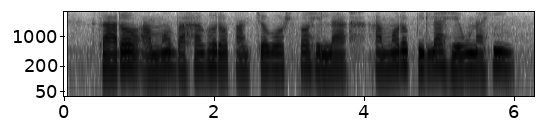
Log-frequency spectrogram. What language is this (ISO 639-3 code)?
ori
